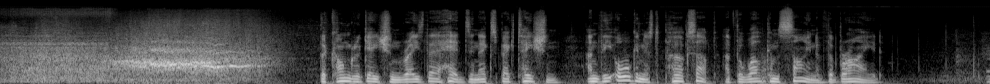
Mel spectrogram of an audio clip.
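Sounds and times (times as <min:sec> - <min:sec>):
broad gravelly rush of noise: 0:00.0 - 0:03.1
car skidding to a halt, tires squealing: 0:00.3 - 0:02.9
speech: 0:03.2 - 0:08.9.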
